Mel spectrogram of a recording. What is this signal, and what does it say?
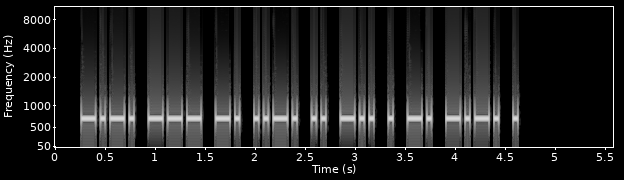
Morse code, heard as a keyed tone, about 25 wpm, 700 Hz. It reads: CONFIDENCE
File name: Ten Letter Words - 25wpm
